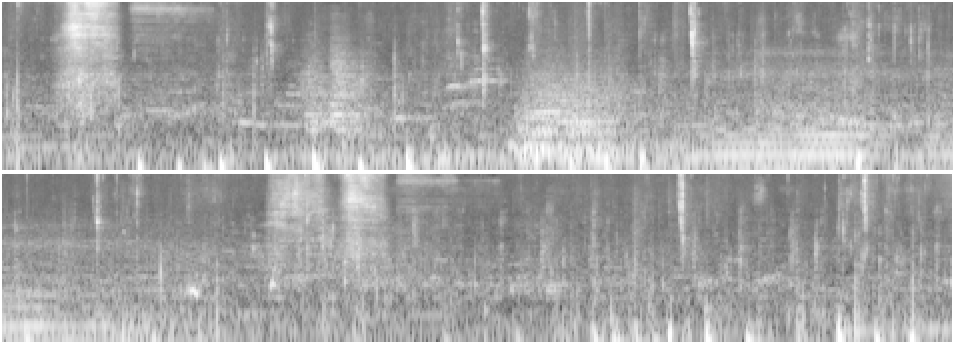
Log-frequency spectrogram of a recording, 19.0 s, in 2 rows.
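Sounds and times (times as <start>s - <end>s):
people chewing: 9.1s - 19.0s.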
